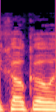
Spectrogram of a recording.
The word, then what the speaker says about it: Cuoco: That line from Kaylee Cuoco, is how we're pronouncing her name, I didn't know that.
